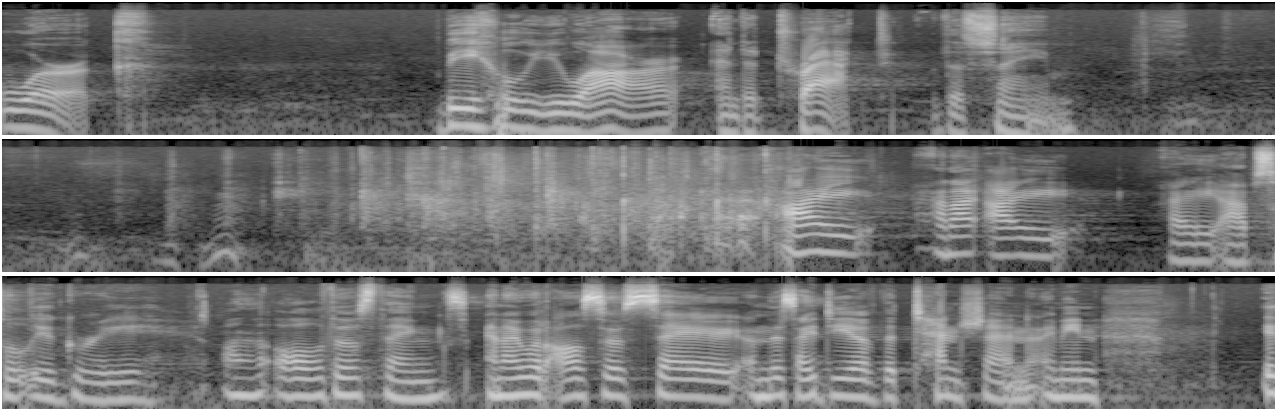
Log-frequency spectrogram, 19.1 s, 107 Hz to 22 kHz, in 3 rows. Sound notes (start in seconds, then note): 7.7 applause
